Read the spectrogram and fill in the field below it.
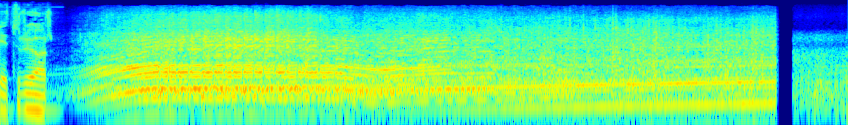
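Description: A motorcycle engine drones and slowly rises in pitch.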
